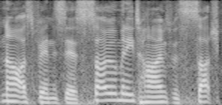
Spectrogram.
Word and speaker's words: Natus Vincere: Regarding if we are saying Na'Vi's full name and want to say it correctly as in the Latin, it's actually pronounced Natus Vincere.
